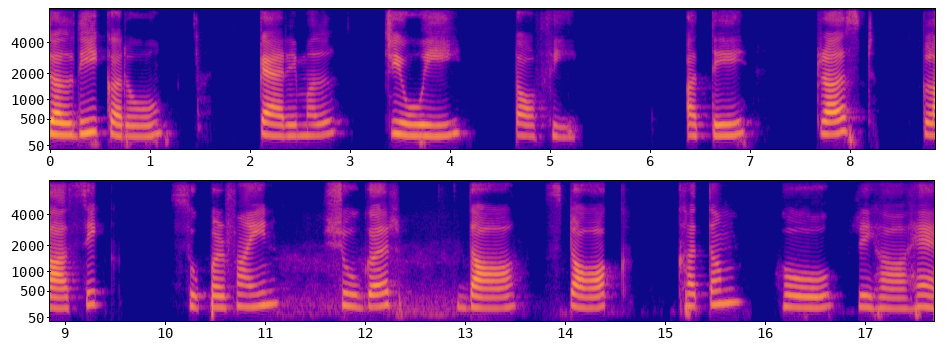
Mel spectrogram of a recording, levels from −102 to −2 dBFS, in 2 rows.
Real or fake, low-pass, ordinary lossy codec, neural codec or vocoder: fake; none; none; codec, 16 kHz, 6 kbps, DAC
